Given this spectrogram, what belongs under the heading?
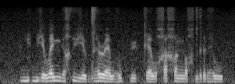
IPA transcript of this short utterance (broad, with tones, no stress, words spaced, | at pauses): bʲɛ˦bʲæ˦˨ wɛ˦ mʲɛ̤˨˦χvʲæ˨w dæ̤˦ɹɛ˨wo̤˦w py˨kɛ˨w χɛ˦χɵ˦ŋo˨χ drɛ̤˦˨w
